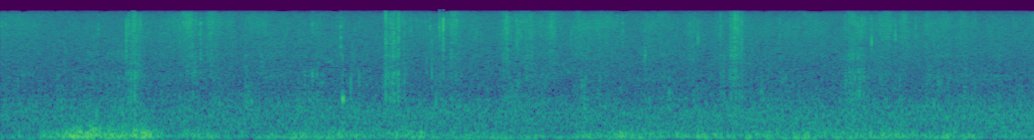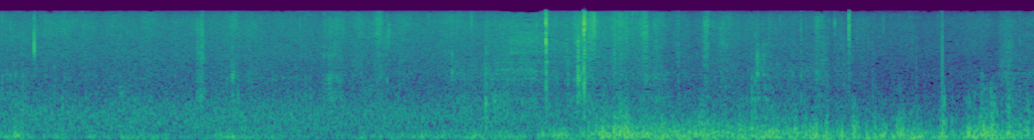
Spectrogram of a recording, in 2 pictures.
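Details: Working hard at small shoots of grass among pine needles in February, Quarter Horse gelding Zann, aged six, makes weird noises. Low rustling and soft crunching run throughout, with louder breathy, blowing bursts near the start and again toward the end.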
